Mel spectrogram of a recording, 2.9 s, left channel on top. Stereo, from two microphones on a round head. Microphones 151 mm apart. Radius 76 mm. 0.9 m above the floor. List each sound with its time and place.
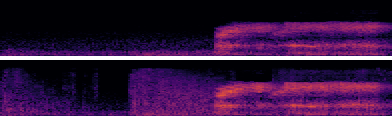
1.6 s a scream: 70° right (ahead or behind), 1.1 m; by 2.9 s 10° right (ahead or behind), 0.6 m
